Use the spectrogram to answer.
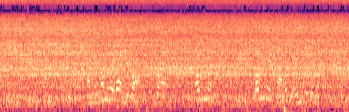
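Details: Small rice mill from Roi Et after repair: mill head replaced, heavy-duty system fitted and motor fixed, following an earlier failure to mill where the belt would not engage. Paddy test run gives a steady, even rushing hiss with no knocks, rubbing or surging; healthy.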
